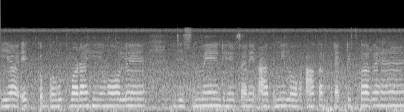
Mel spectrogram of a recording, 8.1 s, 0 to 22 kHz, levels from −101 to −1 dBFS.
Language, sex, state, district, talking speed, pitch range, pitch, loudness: Hindi, female, Bihar, Patna, 125 wpm, 225-235 Hz, 230 Hz, -17 LUFS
